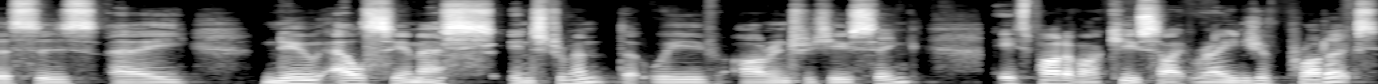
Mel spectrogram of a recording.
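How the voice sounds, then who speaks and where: A man with a British accent speaks at medium pitch and a moderate pace, with very even loudness and ordinary pitch variation, in a very clean recording with a silent background. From England (Rugby). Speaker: chief technology officer of an instrument company. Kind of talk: interview. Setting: at a trade conference. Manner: halting with many fillers.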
